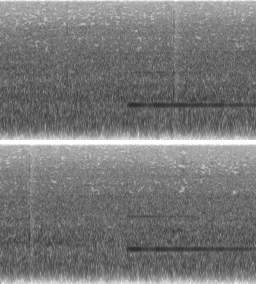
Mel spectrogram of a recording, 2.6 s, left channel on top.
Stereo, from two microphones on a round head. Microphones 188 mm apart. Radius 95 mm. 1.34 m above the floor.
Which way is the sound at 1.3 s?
75° right (ahead or behind).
